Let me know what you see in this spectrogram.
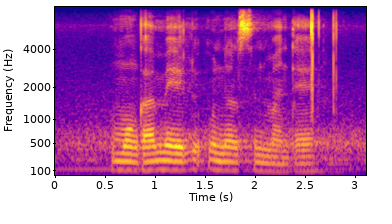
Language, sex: Zulu, male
